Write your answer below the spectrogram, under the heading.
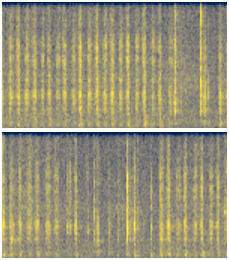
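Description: Triangle file rasping against the edge of a metal door strike plate in quick back-and-forth strokes, several a second, with a brief pause about two seconds in. The file is widening the plate's opening at the top so the latch bolt, which sits too low, can catch.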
